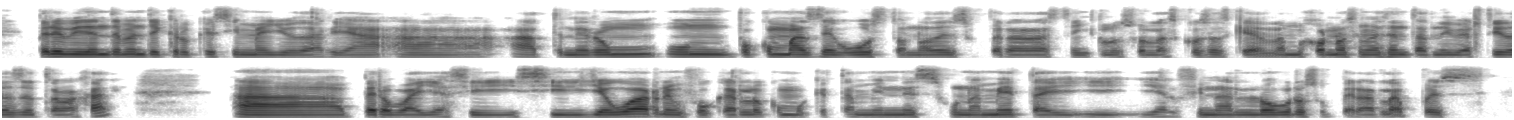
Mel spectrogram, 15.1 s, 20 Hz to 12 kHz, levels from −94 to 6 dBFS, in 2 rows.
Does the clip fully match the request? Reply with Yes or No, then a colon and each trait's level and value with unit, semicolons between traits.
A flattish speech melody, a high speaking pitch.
No: narrow, 1.1 semitones; low, 125 Hz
